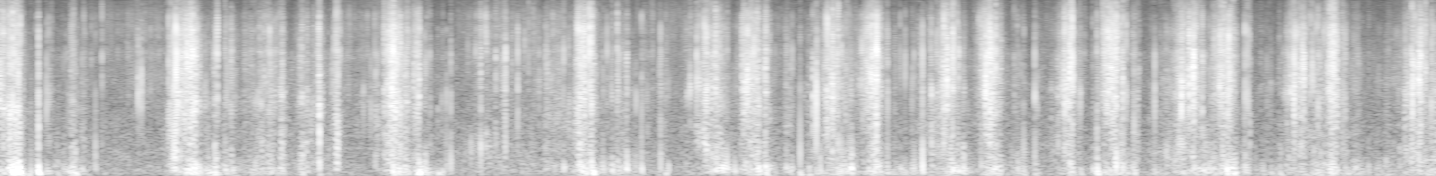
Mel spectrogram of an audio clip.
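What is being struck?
Foam bead slime.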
